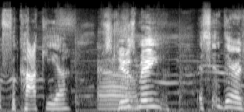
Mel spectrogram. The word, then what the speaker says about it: focaccia: Oh, they spelled focaccia right on the thing here. Nice, that's tough. I make it, I can't spell it. Fukaki. I used to think it was fukaki.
